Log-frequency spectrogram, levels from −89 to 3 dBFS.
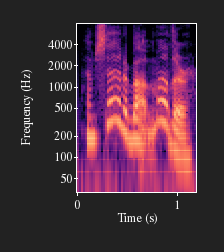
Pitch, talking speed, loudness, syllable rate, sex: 145 Hz, 250 wpm, -17 LUFS, 7.1 syllables/s, male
